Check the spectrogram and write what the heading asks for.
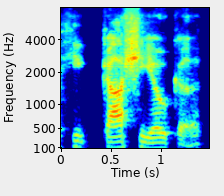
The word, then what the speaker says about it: Higashioka: Drew Thorpe, Johnny Brito, Randy Vasquez, and Kyle Higashioka. Did I pronounce that right, Ian?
